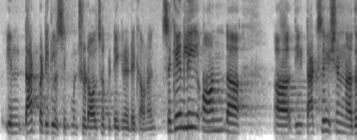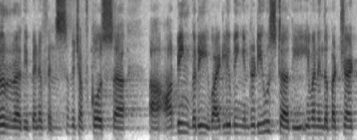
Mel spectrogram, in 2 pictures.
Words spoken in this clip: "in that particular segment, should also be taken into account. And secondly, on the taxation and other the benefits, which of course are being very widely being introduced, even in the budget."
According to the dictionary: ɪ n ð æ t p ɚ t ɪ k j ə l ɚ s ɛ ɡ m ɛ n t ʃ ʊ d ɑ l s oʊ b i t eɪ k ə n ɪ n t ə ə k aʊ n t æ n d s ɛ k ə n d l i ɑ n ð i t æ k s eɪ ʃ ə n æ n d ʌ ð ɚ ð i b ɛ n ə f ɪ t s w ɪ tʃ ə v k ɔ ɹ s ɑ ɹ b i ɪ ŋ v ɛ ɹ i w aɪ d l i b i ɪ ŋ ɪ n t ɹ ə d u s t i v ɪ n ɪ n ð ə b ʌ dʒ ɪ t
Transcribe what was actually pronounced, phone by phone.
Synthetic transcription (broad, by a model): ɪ n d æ t p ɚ t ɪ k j l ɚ s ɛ ɡ m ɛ n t ʃ ʊ d ɑ l s oʊ b i t eɪ k ə n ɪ t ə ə k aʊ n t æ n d s ɛ k ə n d l i ɑ n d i t æ k s eɪ ʃ ə n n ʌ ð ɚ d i b ɛ n ə f ɪ t s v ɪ tʃ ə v k ɔ ɹ s ɑ ɹ b i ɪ ŋ v ɛ ɹ i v aɪ d l i b i ɪ ŋ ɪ n t ɹ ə d u s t i v ɪ n ɪ n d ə b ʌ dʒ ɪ t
